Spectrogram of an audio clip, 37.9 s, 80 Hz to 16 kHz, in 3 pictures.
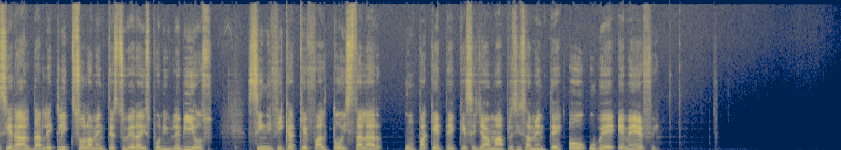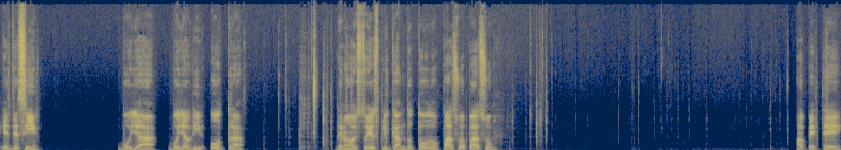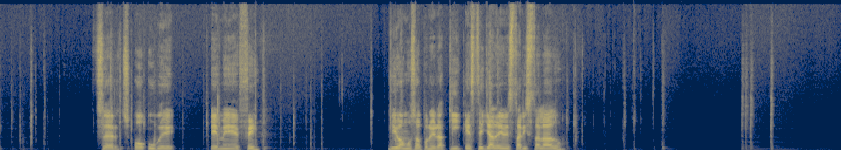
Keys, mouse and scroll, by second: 0.3 click, 9.9 click, 10.6 click, 17.6 super+Return, 20.3-21.6 typing, 22.3 ctrl++, 22.5 ctrl++, 22.6 ctrl++, 22.8 ctrl++, 22.9 ctrl++, 23.5 ctrl++, 23.7 ctrl++, 24.0 ctrl++, 24.7-28.9 typing, 30.6-35.4 typing.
